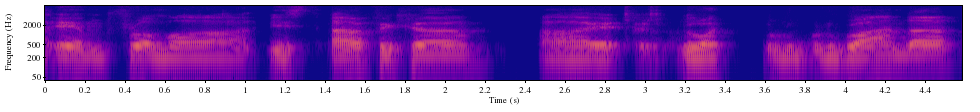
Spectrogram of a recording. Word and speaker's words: Rwanda: Rwanda, but I usually say Wakanda because it rhymes the same as Wakanda and the vision, the mission, it's like, you know, we're pushing and turn into Wakanda.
